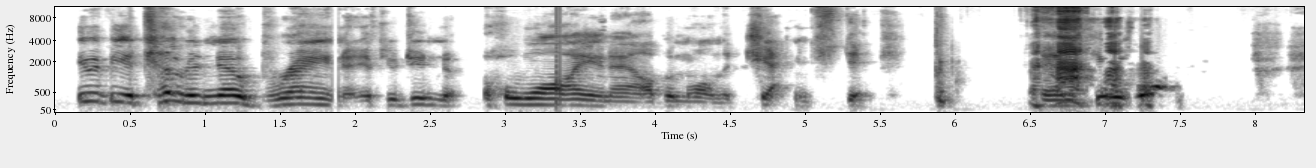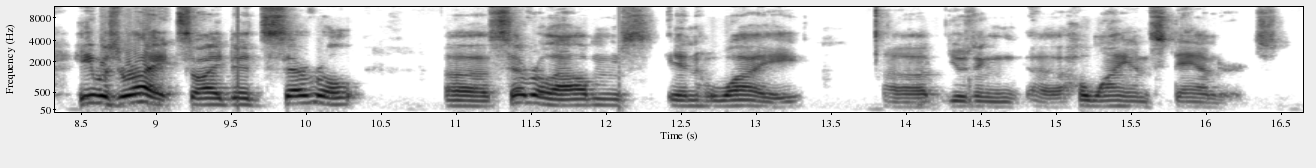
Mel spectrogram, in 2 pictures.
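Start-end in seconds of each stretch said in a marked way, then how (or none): 0.1-5.6 put-on plain British accent. Retelling what Mick once told him, in a British accent. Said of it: "in a British accent".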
